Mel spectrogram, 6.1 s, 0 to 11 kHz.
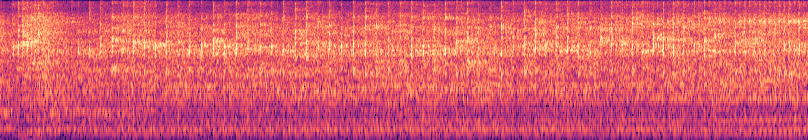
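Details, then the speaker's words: Stihl FS91R four-stroke line trimmer that starts but won't take throttle: fast, steady buzzing idle with a heavy, blubbery edge. It seems to idle rich, and idle speed had to be raised; the low-speed adjustment is being tuned. "it sounds to me like it's idling a little bit too rich and it was I had to speed the idle up which is another sign that's idling too rich"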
